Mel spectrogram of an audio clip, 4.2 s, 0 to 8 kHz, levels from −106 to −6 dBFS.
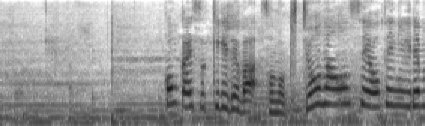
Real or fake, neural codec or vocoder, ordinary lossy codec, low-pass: fake; codec, 16 kHz, 8 kbps, FreqCodec, smaller model; none; none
